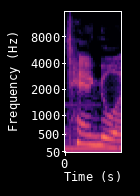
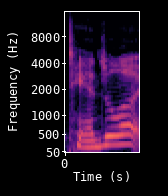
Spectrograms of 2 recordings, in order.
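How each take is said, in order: First: The first part sounds like the word tangled. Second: The first part does not sound like tangled. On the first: This is the accepted form of the name. "It's Tangela because it's tangled" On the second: This is how it was said in childhood. "as a child, I pronounced it Tangela"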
